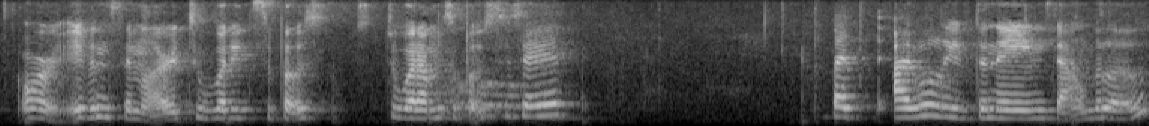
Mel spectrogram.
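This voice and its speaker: A woman speaks fairly slowly with a non-native accent. Her pitch is fairly high. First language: not English. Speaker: podcast host. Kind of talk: solo educational podcast. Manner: halting, self-correcting.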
